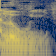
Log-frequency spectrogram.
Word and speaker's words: Louis: mana Kaisar Louis XVI, Louis ya, cara bacanya Louis.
